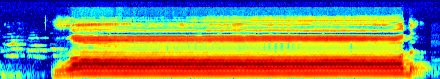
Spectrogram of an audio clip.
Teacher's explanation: ضاد کو بھی موٹائی کا خیال کریں گے اور ہونٹ گول ہونے سے بھی بچائیں گے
